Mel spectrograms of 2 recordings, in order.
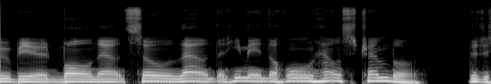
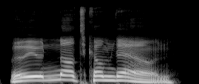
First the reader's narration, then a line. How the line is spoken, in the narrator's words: cried Bluebeard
